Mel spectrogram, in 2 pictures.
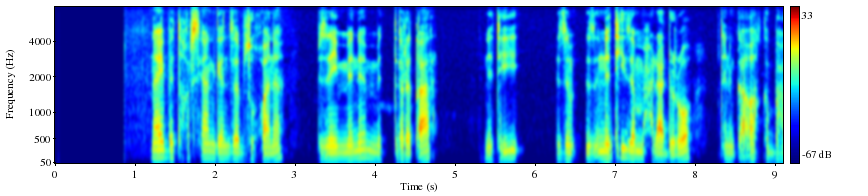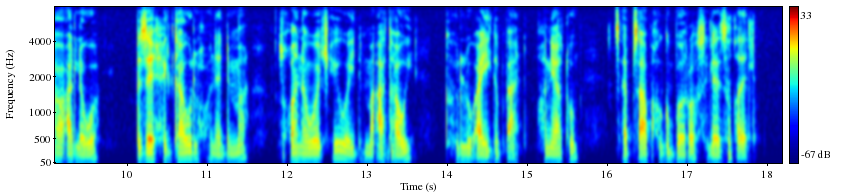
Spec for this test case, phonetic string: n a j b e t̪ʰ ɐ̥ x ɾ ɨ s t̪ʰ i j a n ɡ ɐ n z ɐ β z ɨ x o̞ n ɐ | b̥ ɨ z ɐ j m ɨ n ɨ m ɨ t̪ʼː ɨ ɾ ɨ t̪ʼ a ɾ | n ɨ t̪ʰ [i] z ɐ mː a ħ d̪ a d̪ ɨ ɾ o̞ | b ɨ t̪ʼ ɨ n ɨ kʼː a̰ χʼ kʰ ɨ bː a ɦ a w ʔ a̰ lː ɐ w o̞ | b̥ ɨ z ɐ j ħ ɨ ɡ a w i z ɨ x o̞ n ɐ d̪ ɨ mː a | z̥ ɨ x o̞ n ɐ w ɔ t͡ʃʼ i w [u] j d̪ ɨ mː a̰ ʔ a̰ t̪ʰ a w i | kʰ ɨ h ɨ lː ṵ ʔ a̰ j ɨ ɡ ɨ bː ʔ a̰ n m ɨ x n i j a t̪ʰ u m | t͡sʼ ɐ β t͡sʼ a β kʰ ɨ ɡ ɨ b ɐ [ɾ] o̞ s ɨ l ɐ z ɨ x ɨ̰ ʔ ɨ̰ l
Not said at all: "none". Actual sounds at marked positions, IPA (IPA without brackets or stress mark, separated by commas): i, ɔ, ɾ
